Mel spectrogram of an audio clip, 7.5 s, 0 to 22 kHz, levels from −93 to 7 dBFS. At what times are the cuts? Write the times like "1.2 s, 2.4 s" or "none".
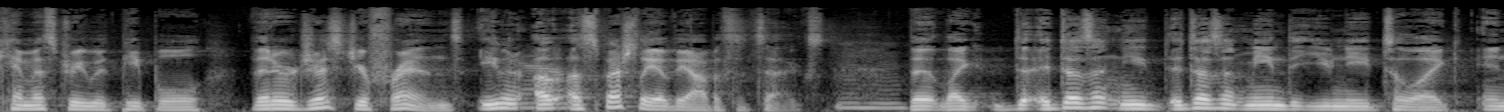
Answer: none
